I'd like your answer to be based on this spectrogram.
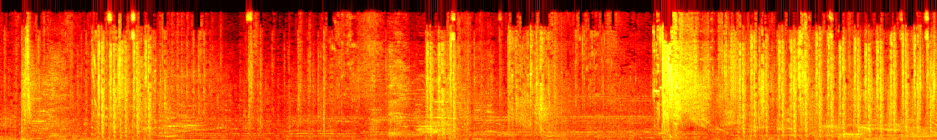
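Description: Dense gunfire in a Mass Effect Legendary Edition battle, a continuous clatter of rapid shots with loud crashing impacts throughout, mixed with faint voices.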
